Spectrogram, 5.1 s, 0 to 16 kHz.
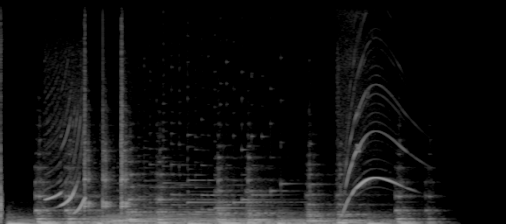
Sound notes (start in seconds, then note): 0.9 playful whistles; 3.0 playful piano music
